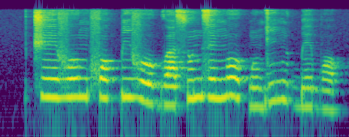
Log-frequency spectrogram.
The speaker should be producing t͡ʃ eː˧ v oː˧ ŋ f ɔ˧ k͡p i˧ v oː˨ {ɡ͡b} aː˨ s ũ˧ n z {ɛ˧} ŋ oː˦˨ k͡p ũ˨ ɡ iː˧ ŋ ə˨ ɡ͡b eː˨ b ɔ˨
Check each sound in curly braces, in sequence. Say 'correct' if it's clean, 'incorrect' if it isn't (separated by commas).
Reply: incorrect, incorrect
